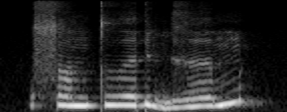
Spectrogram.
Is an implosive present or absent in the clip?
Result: present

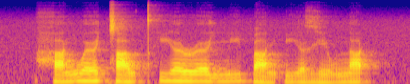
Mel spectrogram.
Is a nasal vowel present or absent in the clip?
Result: absent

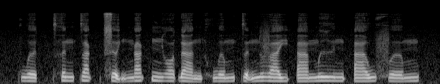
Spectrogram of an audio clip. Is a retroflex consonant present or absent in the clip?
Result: absent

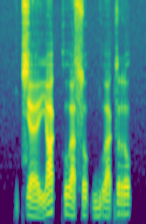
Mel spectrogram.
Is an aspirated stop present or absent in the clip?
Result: absent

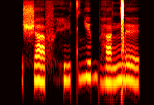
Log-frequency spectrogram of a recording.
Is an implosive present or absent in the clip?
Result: absent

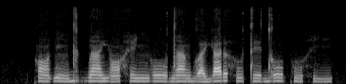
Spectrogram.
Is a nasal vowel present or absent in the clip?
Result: present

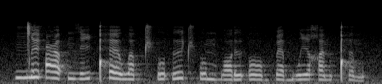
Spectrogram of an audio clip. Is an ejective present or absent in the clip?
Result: present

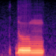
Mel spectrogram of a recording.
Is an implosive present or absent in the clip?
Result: present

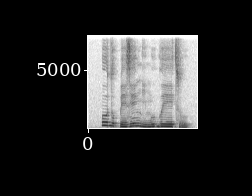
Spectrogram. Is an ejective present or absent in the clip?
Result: absent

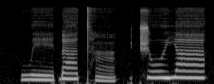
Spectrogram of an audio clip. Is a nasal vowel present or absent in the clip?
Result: present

